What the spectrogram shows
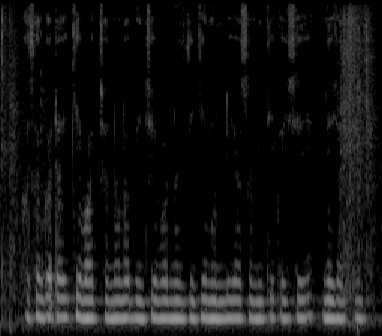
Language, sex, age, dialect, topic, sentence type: Chhattisgarhi, male, 46-50, Western/Budati/Khatahi, agriculture, question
